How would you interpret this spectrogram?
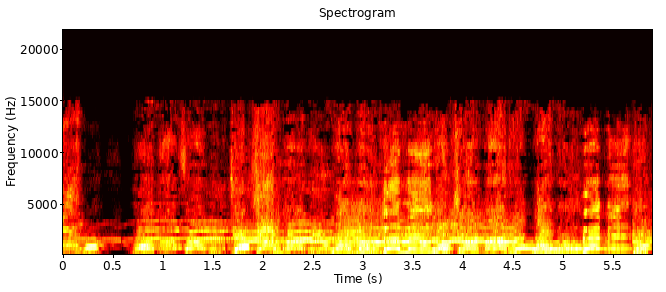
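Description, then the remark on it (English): Overlapping vocal cries, whoops and screams rise and fall throughout, layered into a dense musical texture with bits of laughter, staying steadily loud for the whole stretch. “You know, these sort of cries and screams and laughter.”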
